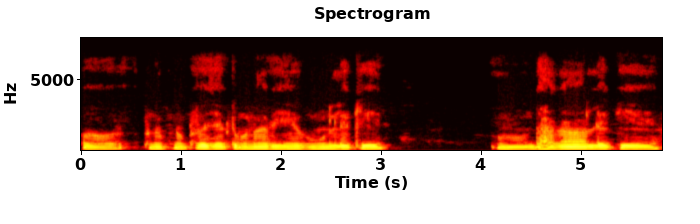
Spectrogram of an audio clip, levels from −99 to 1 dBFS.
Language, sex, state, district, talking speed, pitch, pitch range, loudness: Hindi, male, Jharkhand, Sahebganj, 125 wpm, 120 Hz, 115-125 Hz, -21 LUFS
